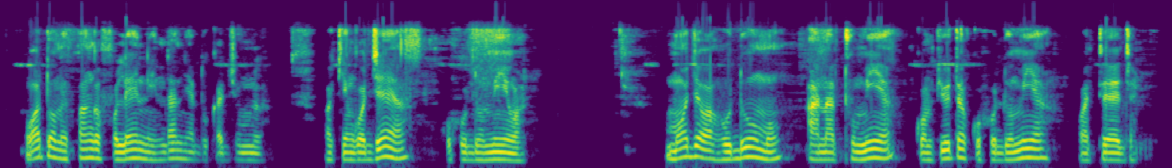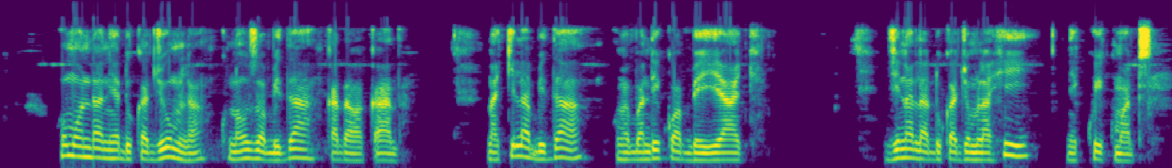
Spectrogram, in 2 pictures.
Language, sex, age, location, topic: Swahili, male, 25-35, Nairobi, finance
